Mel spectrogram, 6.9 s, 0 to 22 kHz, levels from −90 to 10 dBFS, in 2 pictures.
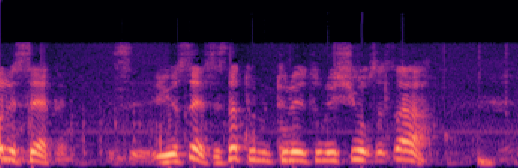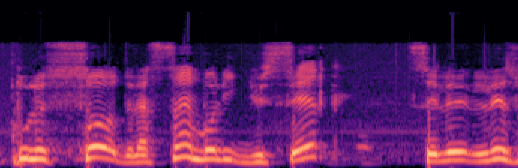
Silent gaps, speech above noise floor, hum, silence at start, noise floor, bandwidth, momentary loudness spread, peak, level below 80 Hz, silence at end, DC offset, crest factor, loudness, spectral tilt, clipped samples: none; 20 dB; none; 0 s; -32 dBFS; 8 kHz; 22 LU; 0 dBFS; -54 dBFS; 0 s; under 0.1%; 12 dB; -13 LUFS; -6 dB/octave; under 0.1%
